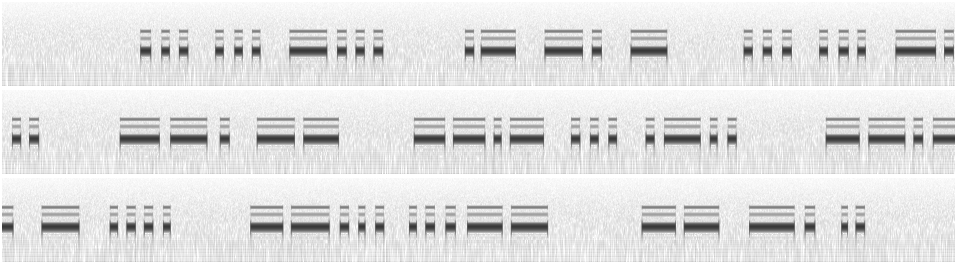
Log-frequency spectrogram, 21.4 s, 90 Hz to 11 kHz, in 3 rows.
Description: Morse code, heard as a keyed tone, hand-sent with a straight key, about 18 wpm, 680 Hz. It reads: SSB ANT SSB GM QSL QTH 73 MNI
